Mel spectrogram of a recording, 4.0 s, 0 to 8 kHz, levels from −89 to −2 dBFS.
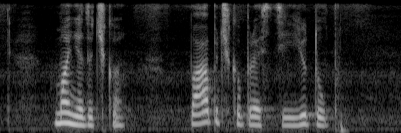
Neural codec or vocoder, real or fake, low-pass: none; real; 7.2 kHz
